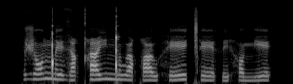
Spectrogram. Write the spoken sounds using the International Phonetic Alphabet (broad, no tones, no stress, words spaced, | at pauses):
ʒɔŋ͡ǃezi qʰiːŋ͡ǃuːquː heːǀʰeːθihɔ mʲe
